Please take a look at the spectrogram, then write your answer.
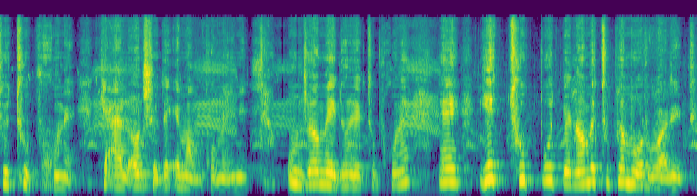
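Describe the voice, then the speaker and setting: A woman at a medium pitch speaks at a fairly slow pace with lively intonation over noticeable background noise. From Tehran, Iran. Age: 80s+. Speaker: elderly interviewee. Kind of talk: interview.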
